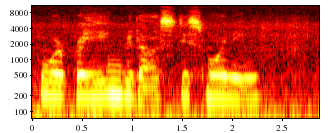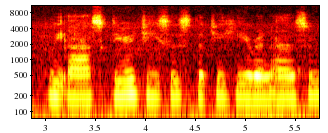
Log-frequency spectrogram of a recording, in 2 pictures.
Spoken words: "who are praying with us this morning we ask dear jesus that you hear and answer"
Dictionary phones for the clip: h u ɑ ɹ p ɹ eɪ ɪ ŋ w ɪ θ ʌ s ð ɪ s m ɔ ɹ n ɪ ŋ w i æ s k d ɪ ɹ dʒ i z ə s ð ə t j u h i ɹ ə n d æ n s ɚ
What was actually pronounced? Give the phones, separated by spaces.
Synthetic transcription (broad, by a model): h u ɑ ɹ p ɹ eɪ ɪ ŋ w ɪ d ʌ s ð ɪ s m ɔ ɹ n ɪ ŋ w i æ s k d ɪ ɹ dʒ i s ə s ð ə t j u h i ɹ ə n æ n s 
